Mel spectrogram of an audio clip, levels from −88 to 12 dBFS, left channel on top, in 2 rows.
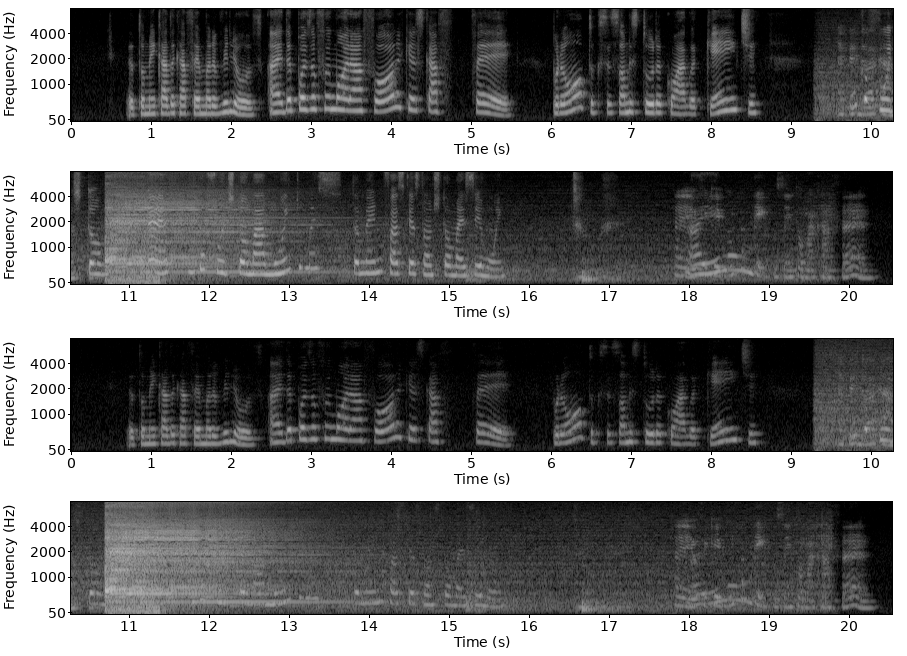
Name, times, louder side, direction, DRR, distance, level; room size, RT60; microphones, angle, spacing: voice 1, 0.7-4.7 5.1-5.5 6.0-8.6 9.7-10.8 11.2-15.7 16.6-16.7 18.0-18.8, left 8 dB, 70° left, 0.3 m, -31 dB
sound 1, 9.3-19.8, right 2 dB, 90° right, 1.2 m, -44 dB
voice 2, 9.6-10.6 16.6-16.9 17.8-20.4, equal, 5° right, 1.2 m, -41 dB
sound 2, 10.7-13.5, right 6 dB, 30° right, 0.3 m, -24 dB
7.8 x 6.1 x 2.3 m
head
